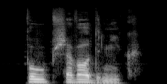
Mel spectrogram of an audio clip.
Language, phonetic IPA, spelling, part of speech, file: Polish, [ˌpuwpʃɛˈvɔdʲɲik], półprzewodnik, noun, Pl-półprzewodnik.ogg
